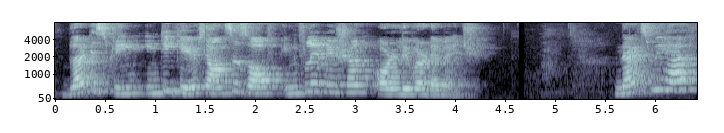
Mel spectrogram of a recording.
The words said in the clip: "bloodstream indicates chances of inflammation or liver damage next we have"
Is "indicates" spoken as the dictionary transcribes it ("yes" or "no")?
no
